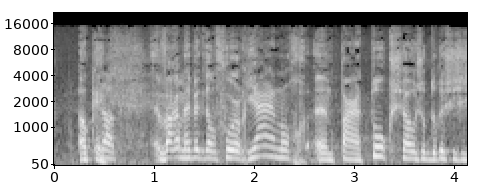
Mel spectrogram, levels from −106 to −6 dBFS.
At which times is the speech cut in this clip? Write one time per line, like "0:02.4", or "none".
0:02.5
